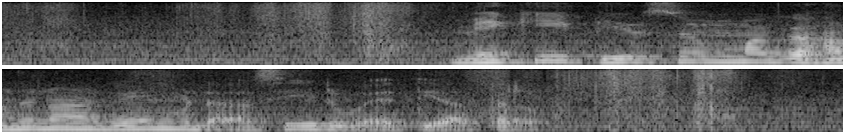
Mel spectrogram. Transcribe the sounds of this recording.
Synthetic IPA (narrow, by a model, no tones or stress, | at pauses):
mekiːpiɾsumːɐɡɐɦɐnd̪unaːɡɐimːɐɖɐ̰ʔɐ̰siːɾuʋɐ̰jḛt̪iɐ̰t̪ɐɾɐ̰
